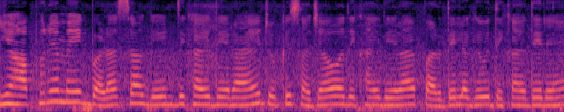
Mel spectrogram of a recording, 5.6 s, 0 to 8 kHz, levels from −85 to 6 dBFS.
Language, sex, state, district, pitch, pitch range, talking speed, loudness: Hindi, female, Bihar, Vaishali, 210 Hz, 200-220 Hz, 275 wpm, -23 LUFS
